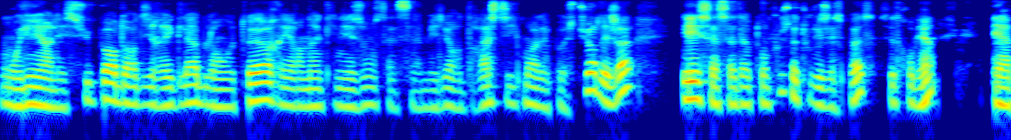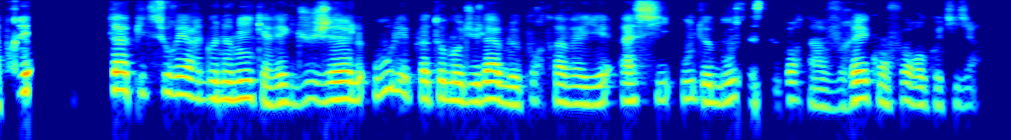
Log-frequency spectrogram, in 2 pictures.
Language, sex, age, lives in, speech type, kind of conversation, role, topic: French, male, 40-44, France, read, expert-assistant, expert, Quelles petites innovations du quotidien pourraient transformer la façon dont on vit à la maison ?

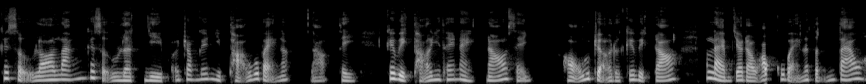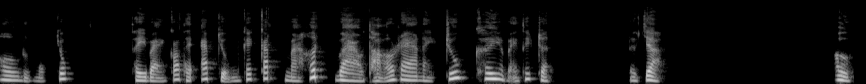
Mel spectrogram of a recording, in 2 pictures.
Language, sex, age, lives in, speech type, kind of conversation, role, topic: Vietnamese, female, 30-34, United States, conversation, advice, advisor, Làm thế nào để tôi giảm bớt cảm giác lo lắng trước các cuộc họp hoặc khi thuyết trình?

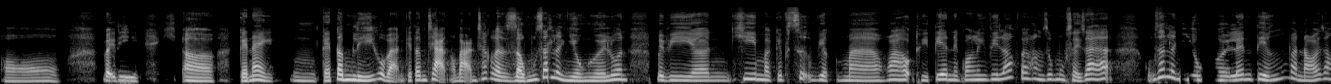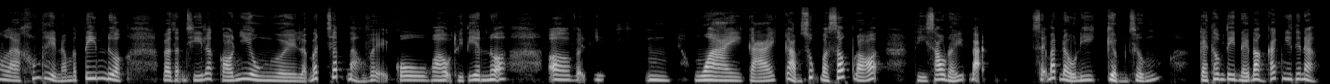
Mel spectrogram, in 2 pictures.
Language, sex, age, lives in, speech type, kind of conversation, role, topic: Vietnamese, female, 30-34, Vietnam, conversation, podcast, host, Bạn thường phản ứng như thế nào khi một người có ảnh hưởng vướng bê bối?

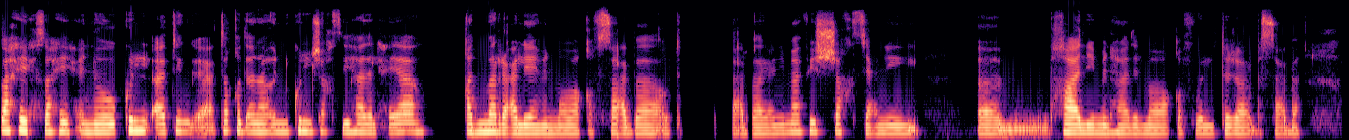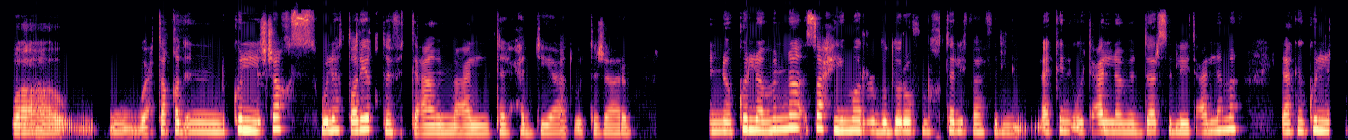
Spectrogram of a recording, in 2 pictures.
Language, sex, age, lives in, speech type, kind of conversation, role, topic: Arabic, female, 20-24, United States, conversation, unstructured, none, إزاي التجارب الصعبة بتأثر على إحساسك بنفسك؟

